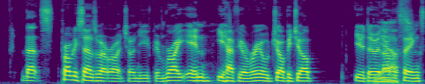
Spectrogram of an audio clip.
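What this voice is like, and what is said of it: Slightly hoarse, failing voice. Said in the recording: “losing my voice a little bit ... I'm getting a little bit losing my voice”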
